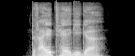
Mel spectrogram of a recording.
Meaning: inflection of dreitägig: 1. strong/mixed nominative masculine singular 2. strong genitive/dative feminine singular 3. strong genitive plural
- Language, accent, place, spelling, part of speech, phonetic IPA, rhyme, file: German, Germany, Berlin, dreitägiger, adjective, [ˈdʁaɪ̯ˌtɛːɡɪɡɐ], -aɪ̯tɛːɡɪɡɐ, De-dreitägiger.ogg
